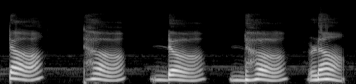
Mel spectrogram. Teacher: स्पर्श व्यंजनों के ट वर्ग के वर्ण हैं। यह सभी व्यंजन मूर्धन्य कहलाते हैं क्योंकि इनका उच्चारण जीभ को उलटकर मूर्धा यानी मुख के ऊपरी छत का मध्य भाग से स्पर्श करके होता है।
